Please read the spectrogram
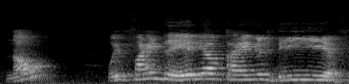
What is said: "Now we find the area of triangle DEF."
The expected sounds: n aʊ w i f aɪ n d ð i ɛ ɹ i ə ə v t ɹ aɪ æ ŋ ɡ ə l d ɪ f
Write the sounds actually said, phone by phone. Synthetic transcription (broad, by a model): n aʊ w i f aɪ n d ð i ɛ ɹ i ə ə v t ɹ aɪ æ ŋ ɡ ə l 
